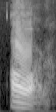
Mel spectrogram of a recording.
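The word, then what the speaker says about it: hour: এভাবে এইচ ইউ আর আওয়ার, অর্থাৎ কি এইচ উচ্চারণ হবে না, ও ইউ আর আওয়ার উচ্চারিত হবে।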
